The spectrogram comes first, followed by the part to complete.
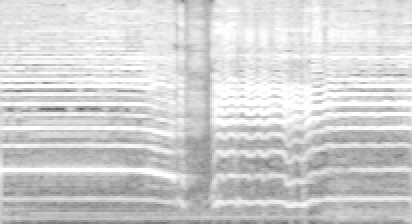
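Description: Gospel choir singing. A long high note is held for nearly two seconds, breaks off briefly, then a second held note follows with a slight waver.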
